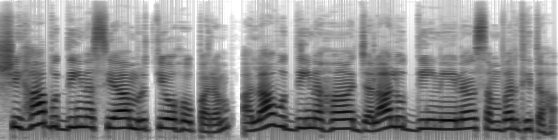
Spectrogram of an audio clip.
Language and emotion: Sanskrit, neutral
